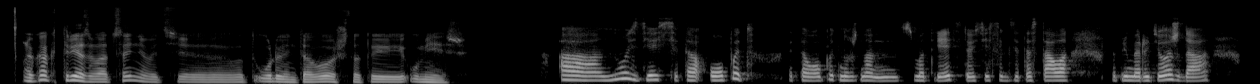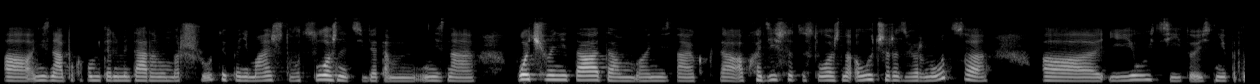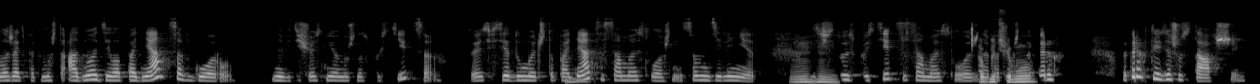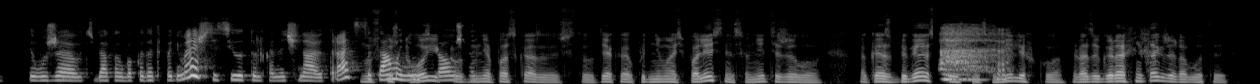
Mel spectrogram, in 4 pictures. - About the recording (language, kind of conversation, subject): Russian, podcast, Какие планы или мечты у тебя связаны с хобби?
- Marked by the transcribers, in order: tapping; laugh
